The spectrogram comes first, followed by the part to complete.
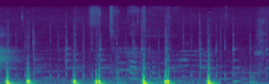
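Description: Heartbeat sound effect: deep double thumps, one pair about every second, four times.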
